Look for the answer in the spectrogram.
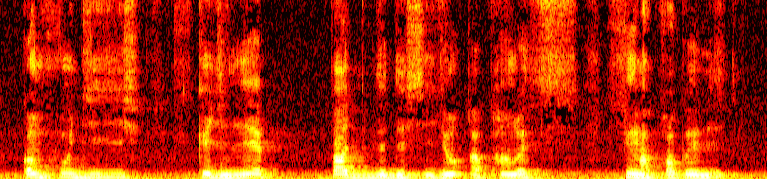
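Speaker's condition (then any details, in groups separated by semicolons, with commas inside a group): Cerebral palsy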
